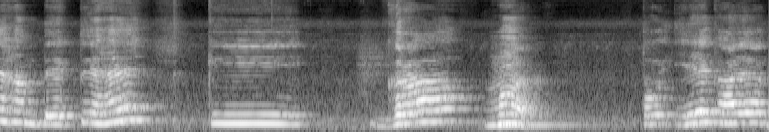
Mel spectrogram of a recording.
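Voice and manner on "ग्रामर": ग्रामर slowly parted as ग्रा, मर; split into syllables. Shown as a demonstration. Teacher giving a two-syllable example, ग्रामर broken in two. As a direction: say ग्रामर in two distinct beats. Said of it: "इसमें हम दो बार जुबान को उठाते हैं".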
